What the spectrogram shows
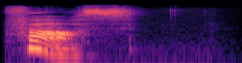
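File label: "farce", British English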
